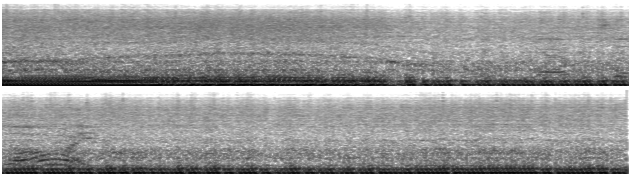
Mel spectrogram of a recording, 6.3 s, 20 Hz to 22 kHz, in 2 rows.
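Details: Old R6 started after sitting as a scrapper, on a makeshift fuel feed with primer pump; it catches into an uneven, choppy run that steadies to a rough low idle, fault not pinned down.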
